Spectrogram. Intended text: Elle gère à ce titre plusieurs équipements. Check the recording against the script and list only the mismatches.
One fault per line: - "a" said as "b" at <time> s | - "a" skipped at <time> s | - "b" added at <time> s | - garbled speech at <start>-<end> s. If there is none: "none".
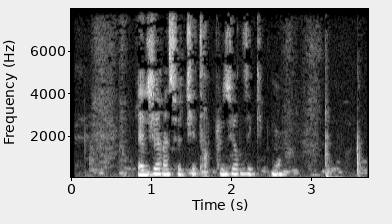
none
